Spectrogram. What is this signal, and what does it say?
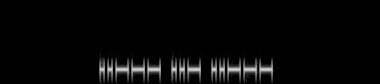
Morse code, heard as a keyed tone, about 30 wpm, 700 Hz. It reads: 2U2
